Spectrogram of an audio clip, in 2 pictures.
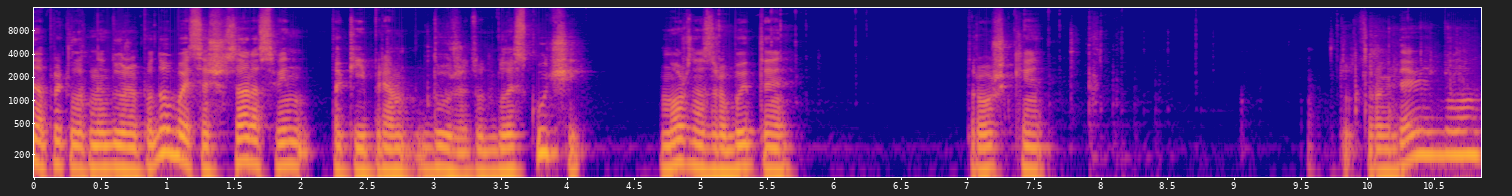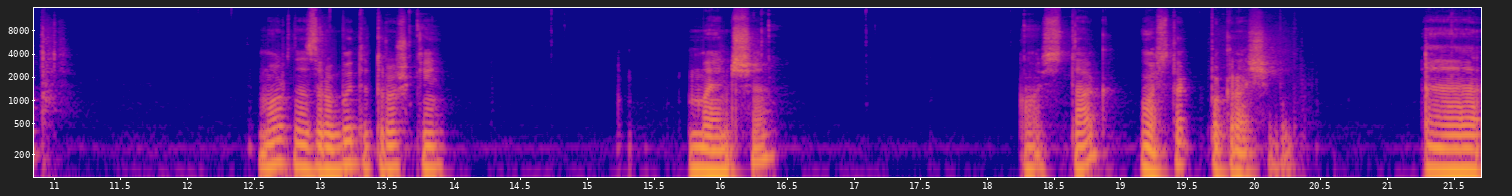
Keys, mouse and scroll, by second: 0.0-0.7 scroll up 1, 1.3-1.8 scroll up 1, 1.9-2.3 scroll down 1, 2.5-2.9 scroll down 1, 2.9 scroll up 1, 5.0 click, 6.1 click, 7.3 click, 8.7 Return, 9.4 click, 9.8 BackSpace, 10.8 Return, 13.6 click, 14.7 click, 16.3 click, 17.0 click, 18.1 click, 20.3-20.7 scroll down 1, 21.4 shift+middle click.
